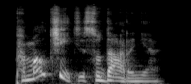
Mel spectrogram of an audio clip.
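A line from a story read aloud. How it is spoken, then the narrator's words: Snapping back. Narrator (Russian): огрызнулся он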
